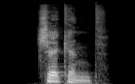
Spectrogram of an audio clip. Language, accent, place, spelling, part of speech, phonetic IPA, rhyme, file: German, Germany, Berlin, checkend, verb, [ˈt͡ʃɛkn̩t], -ɛkn̩t, De-checkend.ogg
- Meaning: present participle of checken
